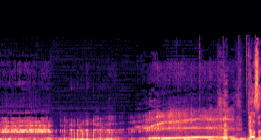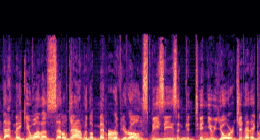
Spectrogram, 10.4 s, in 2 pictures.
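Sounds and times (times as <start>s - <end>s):
koala mating bellow grunting: 0.0s - 4.7s
speech: 4.7s - 10.4s.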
